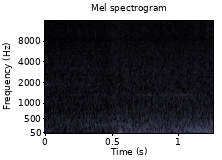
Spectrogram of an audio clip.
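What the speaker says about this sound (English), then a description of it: "So let's enjoy the storm a moment." A thunderstorm in the video game Diablo IV: a low, rumbling roll of thunder builds over steady rain and wind, swelling louder partway through and staying dense and distant, with no speech.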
